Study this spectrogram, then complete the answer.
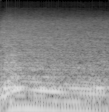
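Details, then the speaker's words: Engine runs smoothly after installing a Jet Power Control Module performance chip and reconnecting the battery: short clean rev rising and falling with no misses or knocks, no check engine light; normal running. "Sounds good, running good. No check engine lights."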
